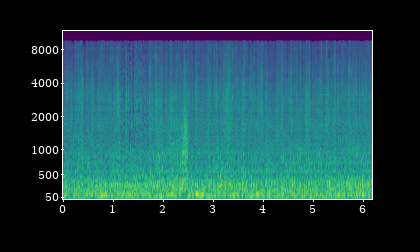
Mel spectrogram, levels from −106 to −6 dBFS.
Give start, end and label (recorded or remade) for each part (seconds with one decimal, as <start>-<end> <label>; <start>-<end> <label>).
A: 0.0-1.1 remade; 1.1-1.7 recorded; 1.7-6.2 remade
